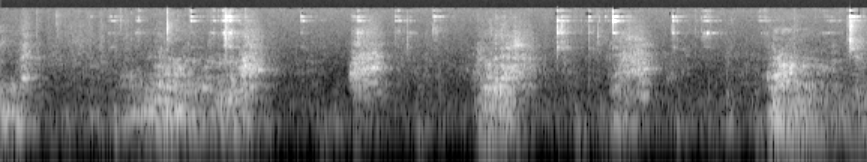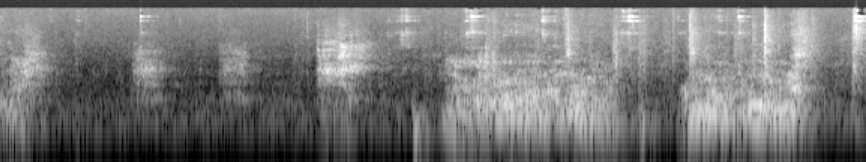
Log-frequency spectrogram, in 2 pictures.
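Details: Mia, a Vizsla, playing with a toy, gives rough, throaty growls and grunts in short irregular bursts, several per second, with pauses between them and a louder, longer growling stretch near the end.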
